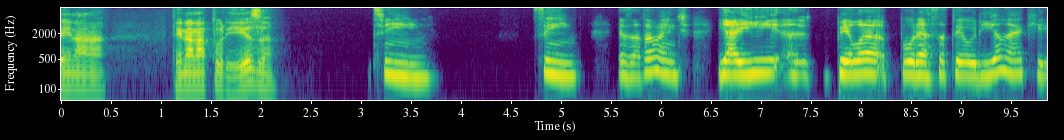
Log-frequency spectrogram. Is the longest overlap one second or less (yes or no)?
yes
